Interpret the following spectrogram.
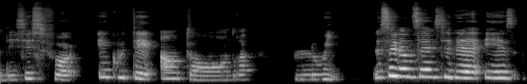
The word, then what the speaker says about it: l'ouïe: The sense is called l'ouïe. L'ouïe. L'ouïe. You remember when there is tréma on the E, that means that we have to pronounce the E. So here you can read it like ou-I, l'ouïe, l'ouïe, l'ouïe.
